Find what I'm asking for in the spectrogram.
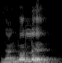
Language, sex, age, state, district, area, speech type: Odia, male, 45-60, Odisha, Mayurbhanj, rural, spontaneous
